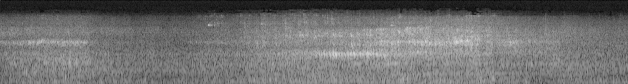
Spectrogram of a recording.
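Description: A van passes close by.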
